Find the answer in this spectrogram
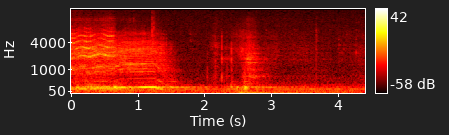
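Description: Small battery-powered pencil sharpener running with a colored pencil fed into it, its motor whine wavering in pitch as it cuts. It stops about a second and a half in, followed by a few light clicks as the pencil and sharpener are set down.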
